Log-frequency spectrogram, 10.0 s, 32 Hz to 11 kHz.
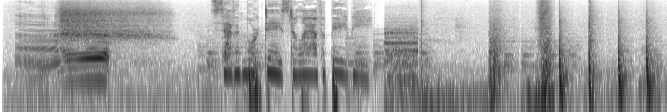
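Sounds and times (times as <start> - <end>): cow mooing: 0.2 - 2.6, 5.8 - 6.3
breathy hiss: 0.8 - 2.8.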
